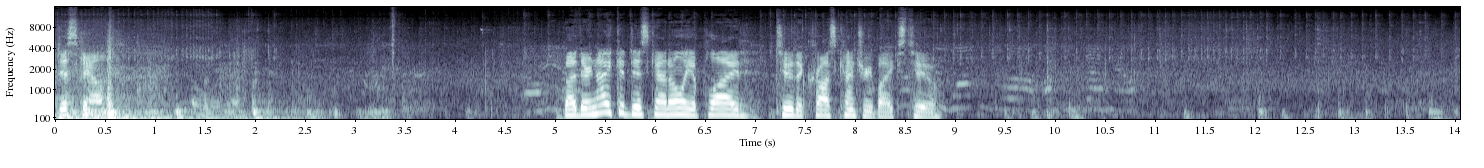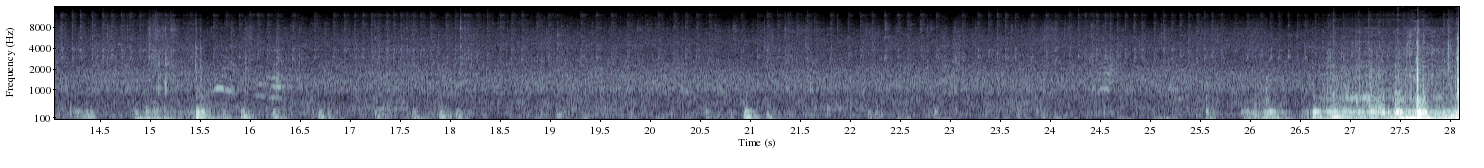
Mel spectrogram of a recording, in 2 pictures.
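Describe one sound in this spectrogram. Mountain bikes rattle over a rocky trail in the distance.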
